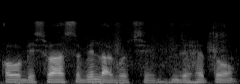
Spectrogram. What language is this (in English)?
Odia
